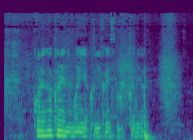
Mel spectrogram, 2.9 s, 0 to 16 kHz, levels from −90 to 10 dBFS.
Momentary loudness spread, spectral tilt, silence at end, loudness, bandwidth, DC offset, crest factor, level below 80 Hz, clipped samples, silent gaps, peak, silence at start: 16 LU; -6.5 dB/octave; 0.2 s; -23 LUFS; 11.5 kHz; under 0.1%; 18 dB; -40 dBFS; under 0.1%; none; -6 dBFS; 0.05 s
